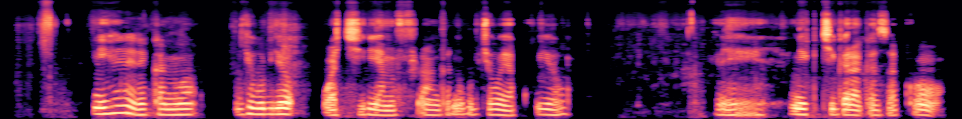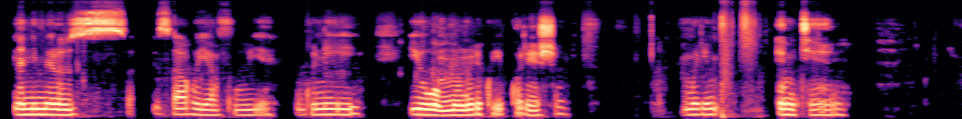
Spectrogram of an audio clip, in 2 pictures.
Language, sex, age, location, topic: Kinyarwanda, female, 25-35, Kigali, finance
